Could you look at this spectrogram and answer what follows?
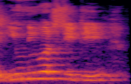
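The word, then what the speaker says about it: university: यू से, कि नहीं, लेकिन ये यू वॉवेल है, बट जब आप इसका प्रोनाउंसिएशन कर रहे हैं तो जो आपका साउंड आ रहा है वो यू का साउंड क्या आ रहा है, यू, यूनिवर्सिटी, यानी यू आ रहा है इससे, यूनिवर्सिटी, तो य आया।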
